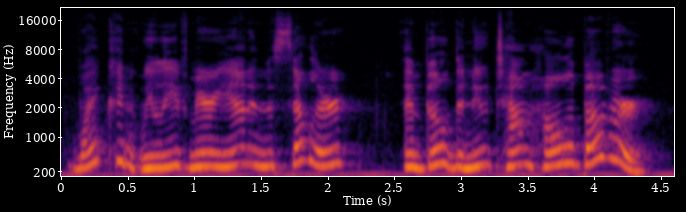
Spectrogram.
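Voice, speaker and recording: Woman voicing an eager, high-pitched little boy. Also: normal speed, darkish tone. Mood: eager, suggesting.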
